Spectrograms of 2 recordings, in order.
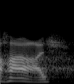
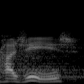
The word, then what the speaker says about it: Hajj: is the pilgrimage, or the Hajj, or Hajij. It's pronounced 2 different ways.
